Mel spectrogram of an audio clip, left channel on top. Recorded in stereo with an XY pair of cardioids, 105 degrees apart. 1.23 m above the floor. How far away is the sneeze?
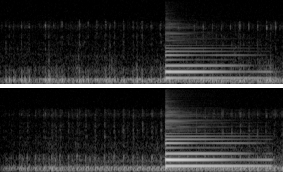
I don't hear a sneeze.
